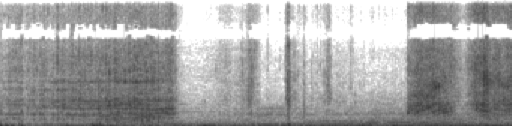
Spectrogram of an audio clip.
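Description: Hand trowel working fresh, wet concrete, a rough scraping hiss that comes in strokes: a run at the start and again from about four seconds in. A steady low hum sits underneath.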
